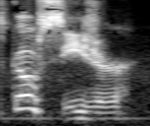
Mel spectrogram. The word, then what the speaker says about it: Gokaiger: It's Gokaiger.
